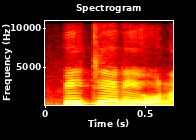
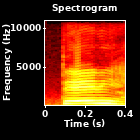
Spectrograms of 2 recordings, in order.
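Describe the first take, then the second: First: The word begins with a pronounced p sound. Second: The word begins with a t sound. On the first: The speaker calls it wrong. "Not পিটেরিও না" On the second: The speaker calls it right. "টেরি হবে, পিটা উচ্চারণটা একটু silent থাকে"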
